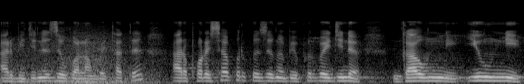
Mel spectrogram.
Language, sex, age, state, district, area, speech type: Bodo, female, 60+, Assam, Baksa, urban, spontaneous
